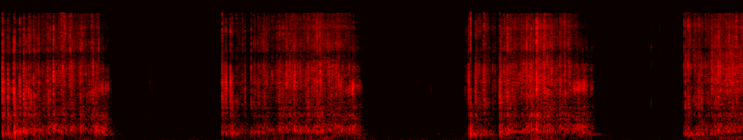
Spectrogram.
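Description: A steel kitchen knife finely chops crunchy, airy Banana Kick corn puffs on an orange plastic board. Four bursts of dense, bright, rapid crunching are separated by short near-silent pauses, with little low end and only a brief ring after each cut.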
